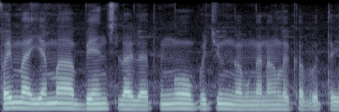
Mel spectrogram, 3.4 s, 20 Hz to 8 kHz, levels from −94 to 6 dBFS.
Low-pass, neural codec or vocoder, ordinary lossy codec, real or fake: 7.2 kHz; none; none; real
